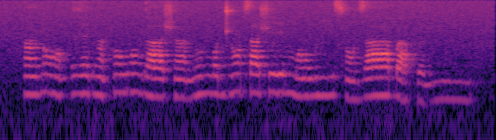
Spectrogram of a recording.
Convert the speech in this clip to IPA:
ã˧ ɗ ɔ̃˦˨ | ɣ ɛ˧ ɡ ã˨ k ɔ̃˦ w ɔ̃˦ ɡ aː˨ ʃ ã˨ n ũ˧ ŋ ɔ˧ d͡ʒ ɔ̃˦ s a˦ ʃ eː˦ m ɔ̃˧ w iː˧ s ɔ̃˨ z aː˧ ɓ a˨ f ə˨ j iː˨

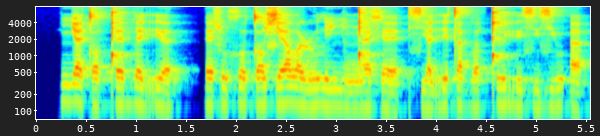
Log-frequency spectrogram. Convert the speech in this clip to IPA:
ɲ æ t ɔ ǃ ɛ b l ɛ rʲ ɜ | ɛ ɬ u x o t ɔ ɕ ɛ lˠ ə˞ ɭ u l i ɲ ɔ ŋ͡ǃ æ x ɛ | sʲ a rʲ a t a b l ɔ ǃ ɯ rʲ ə˞ sʲ u zʲ u ʔ a

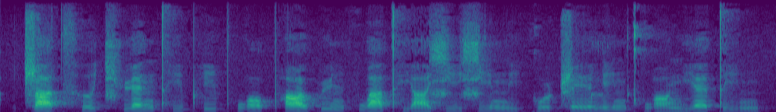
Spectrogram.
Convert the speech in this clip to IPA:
ʈ͡ʂ ä˥˨ t͡sʰ ɹ̩˨˦ t͡ɕʰ ɥ ɛ˥˨ n t̪ʰ i˨˦ pʰ i˦ pʰ w ɔ˨˩ pʰ ɑ˥˨ ʊ̯ p y˥˨ n f w ä˥˨ t̪ʰ j ä˨˩ ɕ i˥˨ ɕ i˦ n̪ i˨˦ k u˨˦ ʈ͡ʂ e˨˦ ɪ̯ l i˦ n kʰ w ɑ˨˩ ŋ j ɛ˦ t̪ i˥˨ ŋ

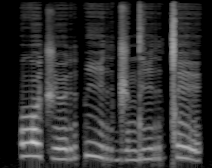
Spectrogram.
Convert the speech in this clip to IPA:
lˠ ɵ t͡ʃ øː r p iː r d͡ʒ ə n d iː r ǀ e

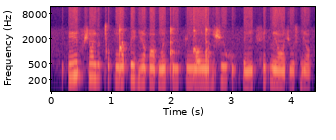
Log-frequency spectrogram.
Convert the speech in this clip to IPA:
ʔ ẽː f ʃ ɔ̃ d ɔ ǀ o k ŋ͡ǃ a p e ɡʲ ɔ̃ ʔ ɔ̃ː ʔ ɡʷ ẽ ǃ yː f k e ŋ͡ǃ ɔ o̯ ŋ͡ǃ u ɡʲ ɛ ʃ yː xʷ a kʷ ʔ e n ẽ k s ẽ k lʲ ɔ̃ː ʃ uː s ɡʲ ɔ̃

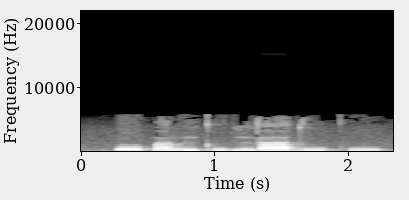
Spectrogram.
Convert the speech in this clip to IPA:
p oː˨ p ã˨ β ĩ˨ kʼ u˨˦ ɡ ĩ˦ ɡ aː˦ d uː˨ kʰ u˨

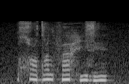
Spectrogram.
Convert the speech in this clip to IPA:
χ o˥˧ dˤ ɜ˥˧ l f a˧˥˧ h i˩˧˩ z ɪ˩˧˩

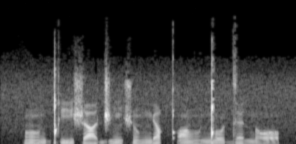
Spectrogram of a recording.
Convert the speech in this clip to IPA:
õː ǃʼ i ʃ aː d͡ʒ ĩ ʃ õ ŋ ɛ qʼ õː ŋ͡ǃ o d ɛ n ɔ

